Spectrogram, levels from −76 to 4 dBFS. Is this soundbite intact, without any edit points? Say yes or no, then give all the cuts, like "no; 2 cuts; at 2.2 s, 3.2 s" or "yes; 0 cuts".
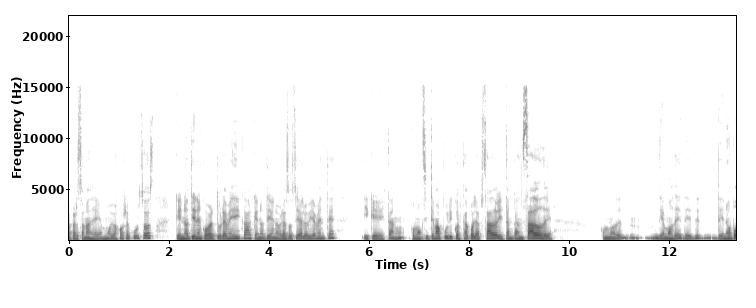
no; 1 cut; at 7.1 s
